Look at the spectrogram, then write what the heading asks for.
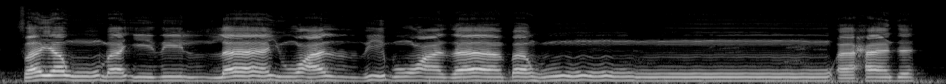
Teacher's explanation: azabahu ya hu-nya dibaca dengan 4 harokat karena matsilah tawil atau matsilah kubra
